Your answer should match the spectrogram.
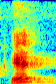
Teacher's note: ఏ అన్నప్పుడు కంఠము తాలువు రెండు కలిపి పనిచేస్తాయి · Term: కంఠ తాలువు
